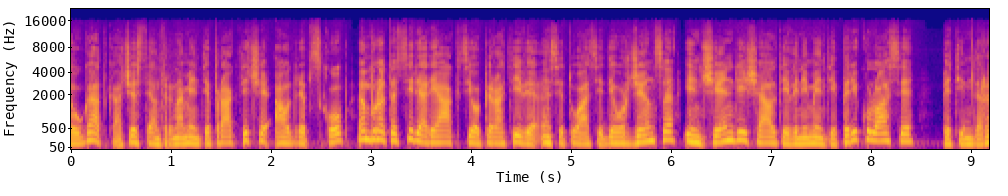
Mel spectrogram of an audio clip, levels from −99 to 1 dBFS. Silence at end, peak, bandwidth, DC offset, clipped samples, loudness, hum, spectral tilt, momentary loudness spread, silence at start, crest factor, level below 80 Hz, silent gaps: 0 s; 0 dBFS; 15 kHz; under 0.1%; under 0.1%; -17 LUFS; none; -5.5 dB/octave; 4 LU; 0 s; 16 dB; -52 dBFS; none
